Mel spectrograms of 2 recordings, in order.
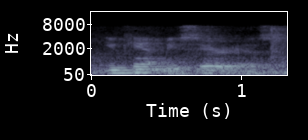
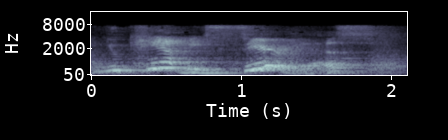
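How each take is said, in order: First: It is said flatly, without strong emotion. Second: It is said with strong, exclaiming emotion. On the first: This is not how the character said it. The speaker calls it wrong. "Notice that he didn't say" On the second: The exclamation point shows extreme emotion. The speaker calls it right. "Exclamation point means extreme emotion"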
